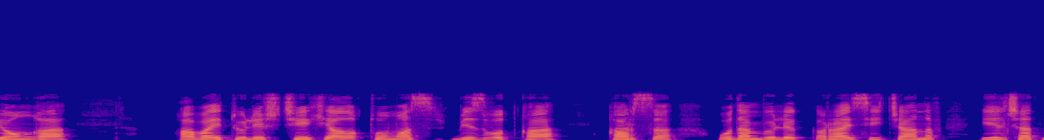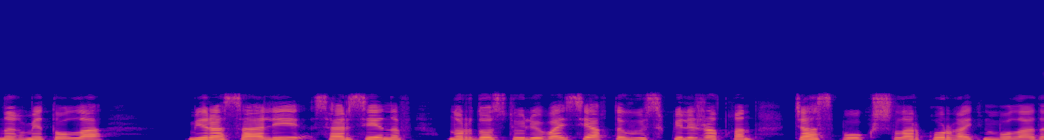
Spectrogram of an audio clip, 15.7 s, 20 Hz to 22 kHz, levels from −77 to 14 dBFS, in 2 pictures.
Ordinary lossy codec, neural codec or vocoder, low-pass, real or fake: Opus, 64 kbps; none; 7.2 kHz; real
